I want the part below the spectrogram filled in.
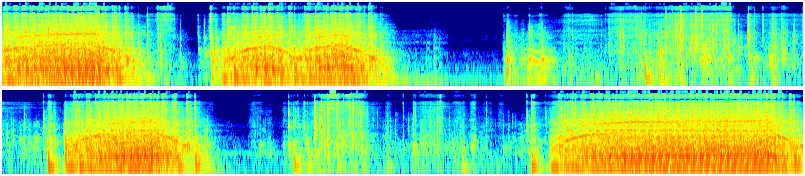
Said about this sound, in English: we're just sewing around our star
